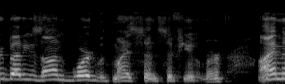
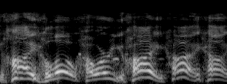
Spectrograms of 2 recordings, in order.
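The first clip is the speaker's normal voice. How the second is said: put-on several fussy old people voices chattering; 5 semitones higher, 3 dB louder than usual. Mocking how the comment section sounds: mocking old people chatting. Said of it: "sounds like a bunch of old people".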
